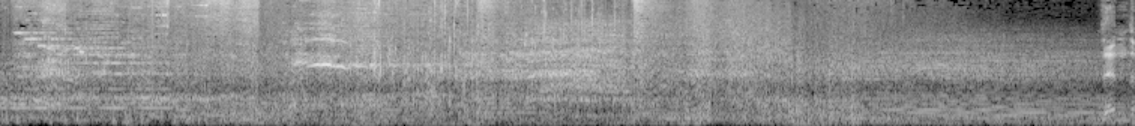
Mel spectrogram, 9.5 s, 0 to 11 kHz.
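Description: A horse whinnies in a dramatic sound effect for an audio Bible reading of Revelation 19, a loud, shrill neigh over a dense rumbling battle backdrop with hoofbeats.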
